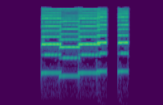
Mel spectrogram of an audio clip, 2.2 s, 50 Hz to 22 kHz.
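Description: A short phrase of Bella Ciao played on a 24-hole tremolo harmonica: a few bright, reedy sustained notes in quick succession, a brief pause, then one short final note, close and solo.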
